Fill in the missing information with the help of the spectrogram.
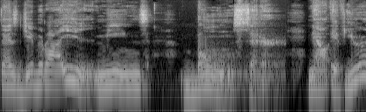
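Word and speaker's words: جبرائيل: not aware that the name gabriel in arabic pronounced as jibrael bone center now if you're not yet understanding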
